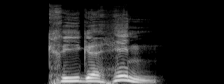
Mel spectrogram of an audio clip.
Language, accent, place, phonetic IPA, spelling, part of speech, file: German, Germany, Berlin, [ˌkʁiːɡə ˈhɪn], kriege hin, verb, De-kriege hin.ogg
- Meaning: inflection of hinkriegen: 1. first-person singular present 2. first/third-person singular subjunctive I 3. singular imperative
